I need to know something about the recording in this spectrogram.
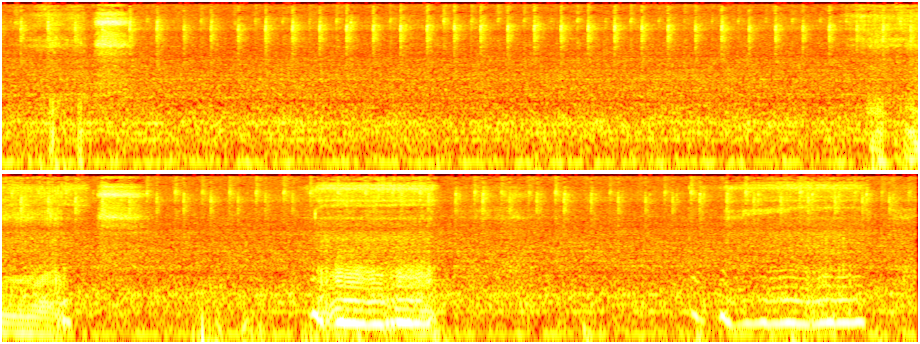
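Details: English Bulldog puppy snoring during a nap; the owner says she always snores and her legs sometimes move as if running. Low rumbling snores recur over steady background noise.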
